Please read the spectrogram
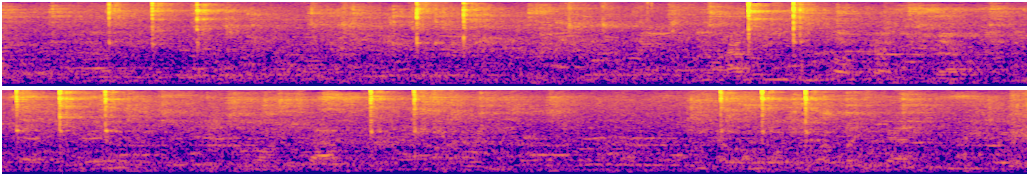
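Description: Scattered sharp clicks and clinks, a dozen or so at uneven spacing, over a steady murmur of indistinct voices.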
